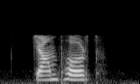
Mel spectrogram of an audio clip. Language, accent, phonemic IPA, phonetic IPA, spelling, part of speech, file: Armenian, Eastern Armenian, /t͡ʃɑmˈpʰoɾtʰ/, [t͡ʃɑmpʰóɾtʰ], ճամփորդ, noun, Hy-ճամփորդ.ogg
- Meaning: traveller, wayfarer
